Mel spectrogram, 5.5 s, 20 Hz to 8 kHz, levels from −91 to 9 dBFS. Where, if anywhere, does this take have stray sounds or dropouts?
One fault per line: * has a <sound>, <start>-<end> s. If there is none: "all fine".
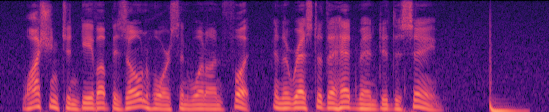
* has a thud, 4.9-5.3 s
